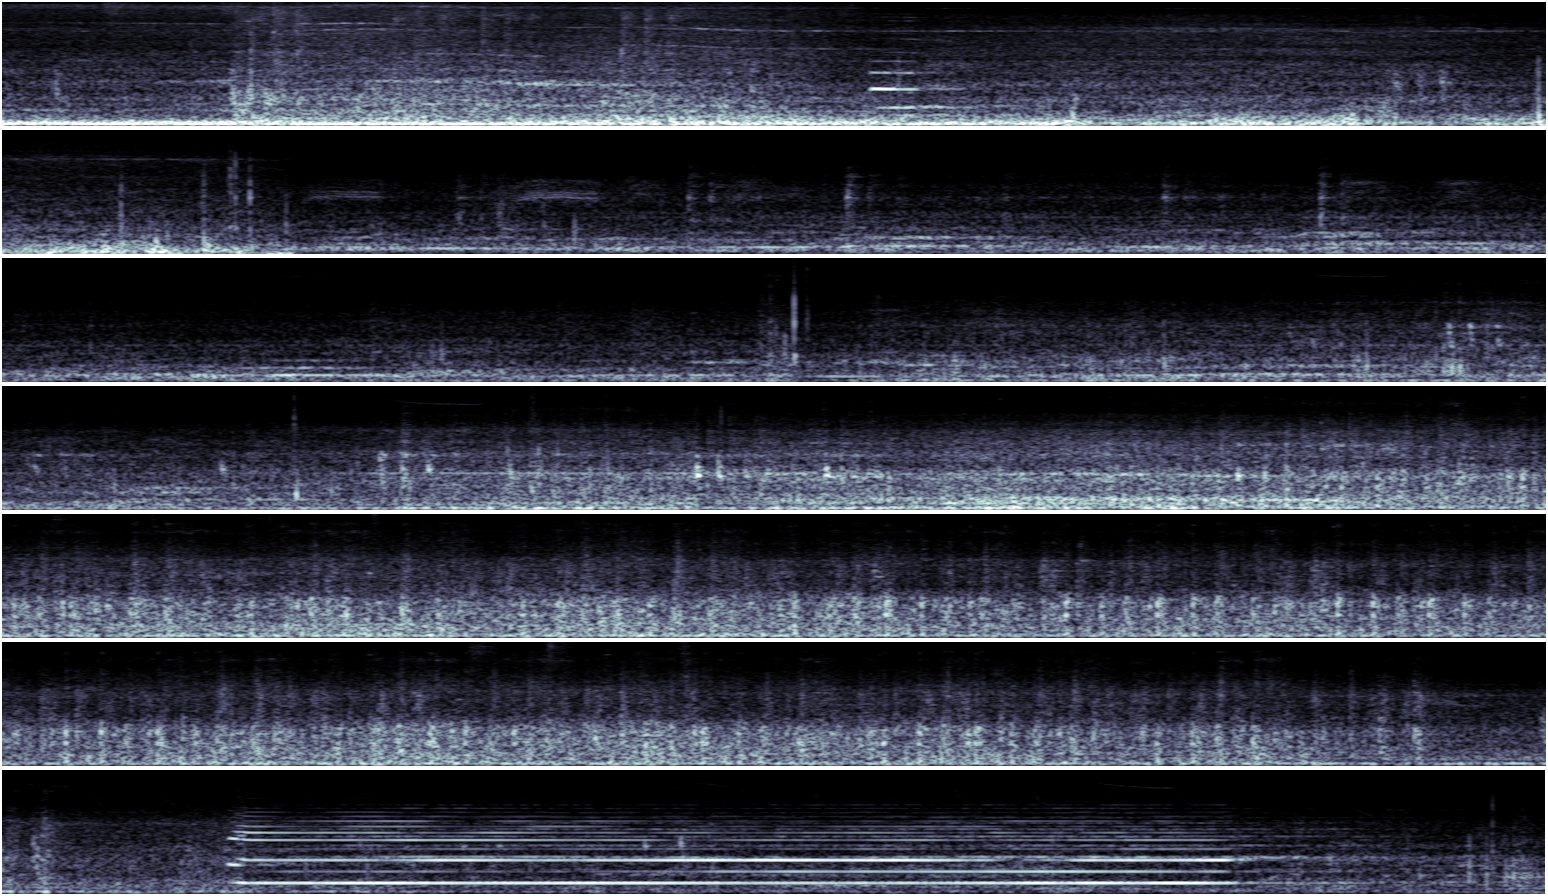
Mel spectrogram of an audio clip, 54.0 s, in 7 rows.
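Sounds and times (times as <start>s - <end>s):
train wheels rumbling and clattering: 0.0s - 9.3s, 17.2s - 47.4s
train horn long note: 4.3s - 5.1s, 47.4s - 53.5s.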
